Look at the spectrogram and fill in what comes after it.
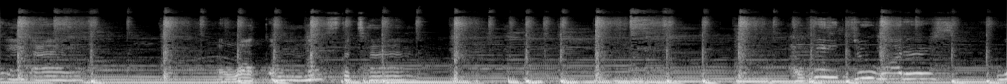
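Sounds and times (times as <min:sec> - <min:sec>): person singing: 0:00.0 - 0:01.0, 0:02.1 - 0:04.3, 0:07.8 - 0:10.0
drum kit beat: 0:00.0 - 0:10.0
electric bass: 0:00.0 - 0:10.0
electric guitar: 0:00.0 - 0:10.0.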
